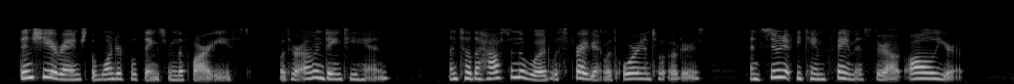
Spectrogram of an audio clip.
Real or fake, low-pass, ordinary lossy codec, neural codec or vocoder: real; 5.4 kHz; MP3, 32 kbps; none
